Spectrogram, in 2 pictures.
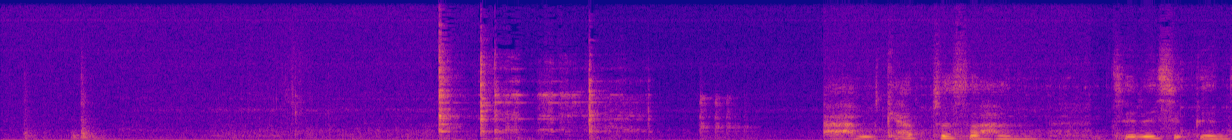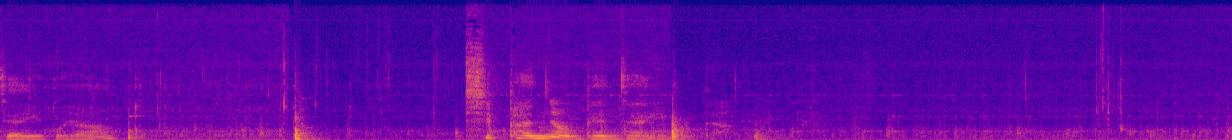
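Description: A metal spoon clinks against a glass pot.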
